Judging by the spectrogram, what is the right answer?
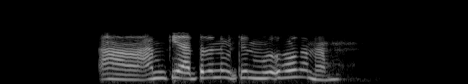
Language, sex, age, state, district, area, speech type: Santali, female, 18-30, West Bengal, Jhargram, rural, conversation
